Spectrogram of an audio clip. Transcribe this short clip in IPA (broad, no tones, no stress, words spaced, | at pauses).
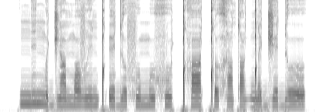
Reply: ŋiŋʊd͡ʒɑ̃ mɔvĩǃʼɪ dʊfumuxu ǃʰɑǃʊ xũtˤɑŋ͡ǃɪd͡ʒɪ dʊ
